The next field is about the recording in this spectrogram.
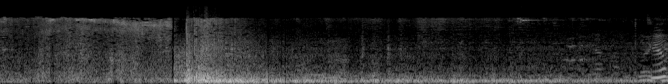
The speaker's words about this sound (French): Après ces répliques, on va voir d'autres images, comme cette jeune fille aussi qui se filme, qui passe un coup de téléphone. Et vous allez le voir, une explosion derrière elle.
